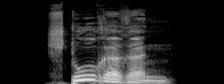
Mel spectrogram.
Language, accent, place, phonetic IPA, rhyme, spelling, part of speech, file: German, Germany, Berlin, [ˈʃtuːʁəʁən], -uːʁəʁən, stureren, adjective, De-stureren.ogg
- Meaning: inflection of stur: 1. strong genitive masculine/neuter singular comparative degree 2. weak/mixed genitive/dative all-gender singular comparative degree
